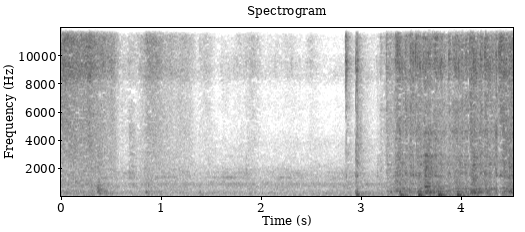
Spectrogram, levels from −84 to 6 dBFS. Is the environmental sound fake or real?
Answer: real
